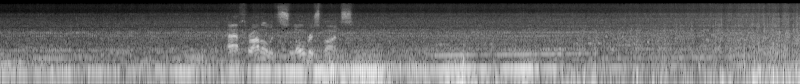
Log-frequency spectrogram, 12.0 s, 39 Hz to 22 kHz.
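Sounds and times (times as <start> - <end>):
outboard motor droning: 0.0 - 12.0.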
